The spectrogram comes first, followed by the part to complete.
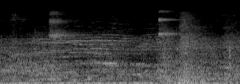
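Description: Airport check-in hall ambience: a steady hubbub of indistinct voices, with two sharp knocks on the hard floor, about half a second in and near the end.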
